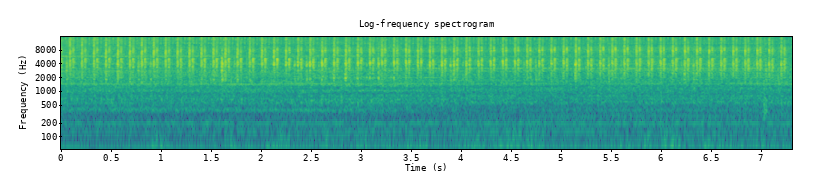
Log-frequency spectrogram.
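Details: Lada Priora at idle: fast, light clatter from the top of the engine keeping time with engine speed, noisy hydraulic lifters; all were replaced under warranty.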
